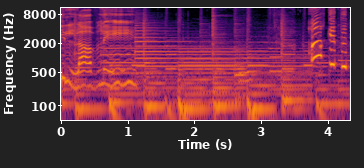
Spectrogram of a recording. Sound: doorbell

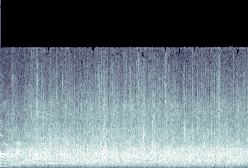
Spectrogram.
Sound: crowd applauds

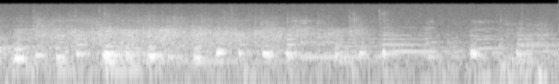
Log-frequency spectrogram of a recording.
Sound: audience applauds

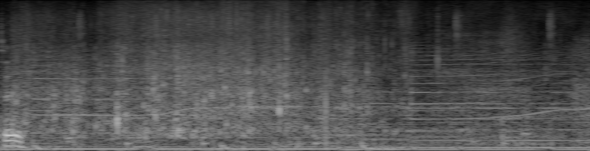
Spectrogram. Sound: splashing

